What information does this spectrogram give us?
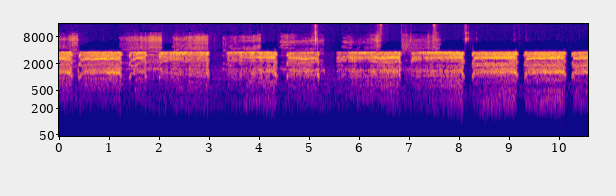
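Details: At Kawęczyn on 20 May 2022, a peregrine falcon calls during a snack: a steady series of loud, rasping, drawn-out wails, each roughly a second long, with short breaks between them.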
